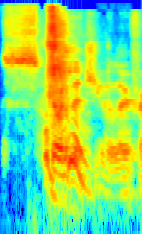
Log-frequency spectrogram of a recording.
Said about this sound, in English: Bless you. Thank you. There was a sneeze when you were talking, so I'm not sure what you said.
